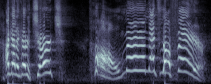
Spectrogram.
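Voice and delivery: put-on high, loud, drawn-out child's whine; whining kid. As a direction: whine like a kid dragged to church. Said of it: "a kid in here this morning that even said it".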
